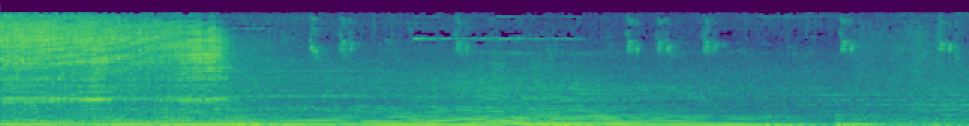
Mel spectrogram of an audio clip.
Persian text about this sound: فرهاد سوار ماشین میشه، میره.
